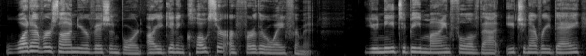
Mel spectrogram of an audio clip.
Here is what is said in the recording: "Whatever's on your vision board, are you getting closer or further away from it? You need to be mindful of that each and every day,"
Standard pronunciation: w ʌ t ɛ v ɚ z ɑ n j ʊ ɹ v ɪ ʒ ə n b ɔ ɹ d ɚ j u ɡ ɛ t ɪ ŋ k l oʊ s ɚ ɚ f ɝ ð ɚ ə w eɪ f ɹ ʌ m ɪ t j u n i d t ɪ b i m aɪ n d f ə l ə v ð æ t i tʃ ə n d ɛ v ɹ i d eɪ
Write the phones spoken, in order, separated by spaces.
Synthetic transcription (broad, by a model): w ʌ t ɛ v ɚ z n j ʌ ɹ v ɪ ʒ ə n b ɔ ɹ d ɚ j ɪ ɡ ɛ t ɪ ŋ k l oʊ s ɚ ɚ f ɝ ð ɚ ə w eɪ f ɹ ʌ m ɪ t j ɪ n i d t ɪ b i m aɪ n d f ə l ə v ð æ t i tʃ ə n ɛ v ɹ i d eɪ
